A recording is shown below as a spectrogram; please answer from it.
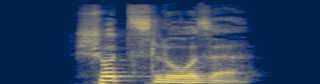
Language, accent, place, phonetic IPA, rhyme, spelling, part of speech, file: German, Germany, Berlin, [ˈʃʊt͡sˌloːzə], -ʊt͡sloːzə, schutzlose, adjective, De-schutzlose.ogg
- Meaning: inflection of schutzlos: 1. strong/mixed nominative/accusative feminine singular 2. strong nominative/accusative plural 3. weak nominative all-gender singular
